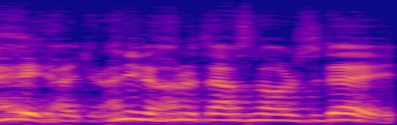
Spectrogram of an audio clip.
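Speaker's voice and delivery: high, loud, urgent yell.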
